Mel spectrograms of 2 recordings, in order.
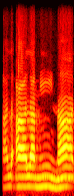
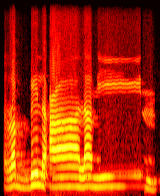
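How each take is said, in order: First: अल आलमीना recited with the final vowel, आलमीना ending open on ना; full vowel ending. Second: रब्बिल आलमीन recited slowly, final नून silent of vowel; stopping form. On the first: Teacher shows students the written vowel, अल आलमीना with final ना sounded. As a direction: slowly recite अल आलमीना keeping the last vowel ना. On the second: Teacher shows the pause rule, slow recited रब्बिल आलमीन ending on still नून. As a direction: draw out रब्बिल आलमीन and stop dead on the नून. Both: Shown as a demonstration. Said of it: "नून को साकिन किया है".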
